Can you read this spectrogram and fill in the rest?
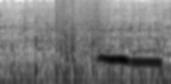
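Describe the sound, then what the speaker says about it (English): Small plastic miniature animal and dinosaur toys tossed into a pool, giving a couple of close splashes and trickling water, with a child's faint vocal sound partway through. "Let's throw them in the water."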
